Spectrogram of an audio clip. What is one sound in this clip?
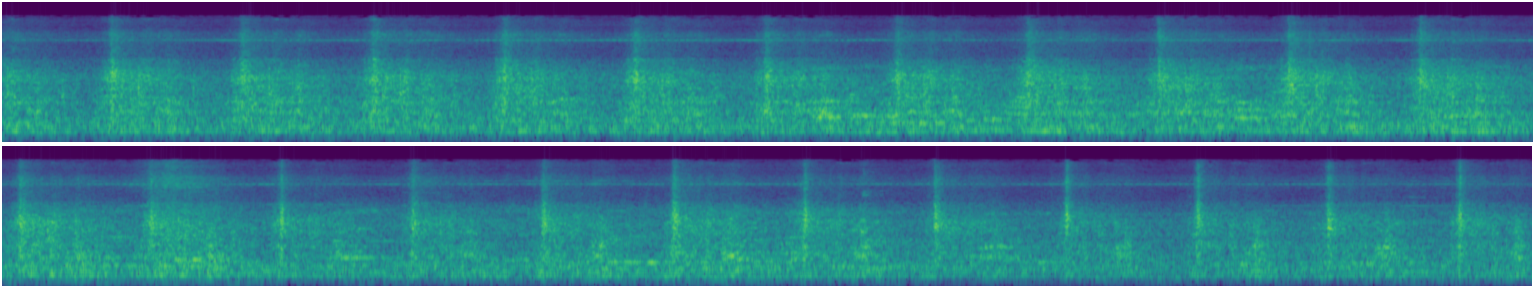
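A machine whirs and rattles steadily.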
